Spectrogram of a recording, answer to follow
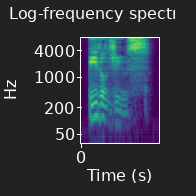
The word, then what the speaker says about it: Betelgeuse: By the way, that is how you say that name. Betelgeuse. Now, the spelling is German, but the name comes from Arabic.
